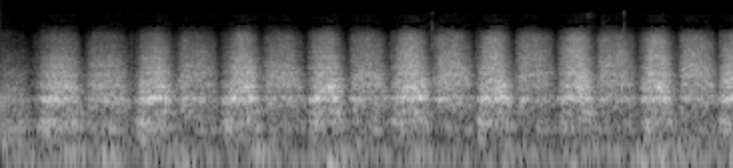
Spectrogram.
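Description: A handsaw cuts through wood in steady, rhythmic strokes, about twelve rasping back-and-forth pulls with a bright, gritty texture, fairly loud and with no voices.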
